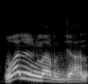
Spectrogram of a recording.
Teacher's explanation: آپ نے مرجان پڑھ دیا, ول چھوڑ دیا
